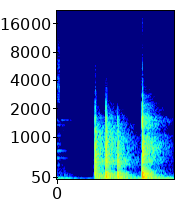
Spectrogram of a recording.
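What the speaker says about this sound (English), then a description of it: "rat-a-tat-tat at the garden door" Four sharp knocks land on a garden door, three quick ones in a row followed by a slightly louder fourth after a short pause, close and clear in a quiet room.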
